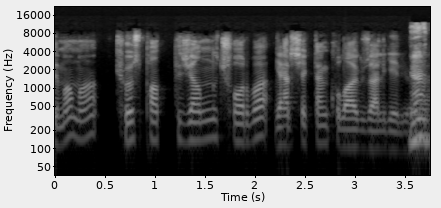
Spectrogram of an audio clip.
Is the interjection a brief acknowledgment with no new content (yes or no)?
no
